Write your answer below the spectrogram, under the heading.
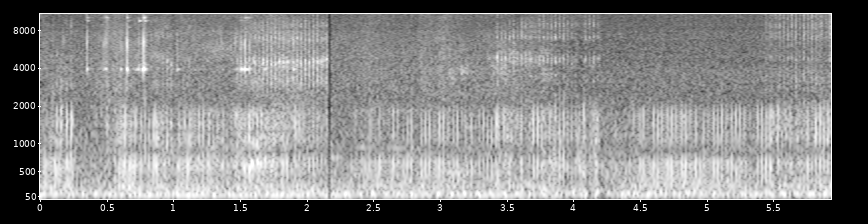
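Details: Pet cat giving a low, even purr, a rumbling drone under some faint mid-pitched tones and light handling noises that come and go.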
